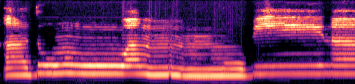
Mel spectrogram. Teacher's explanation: sekedar di penekanan tasdid dal ke wau doang jangan dibawa hidung tidak dengung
